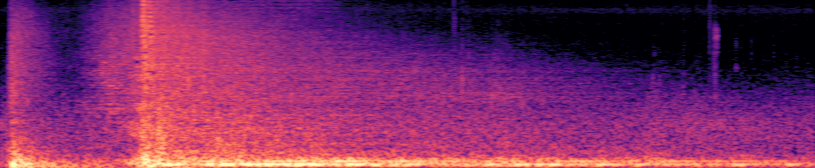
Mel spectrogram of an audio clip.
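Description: A soft magical whoosh swells and slowly fades away.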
